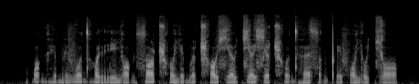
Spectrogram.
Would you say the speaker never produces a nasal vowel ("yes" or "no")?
yes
